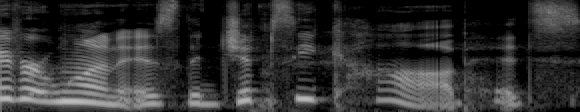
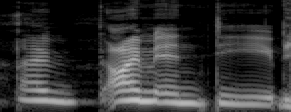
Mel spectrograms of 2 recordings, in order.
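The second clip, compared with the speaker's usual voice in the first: usual speaking voice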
